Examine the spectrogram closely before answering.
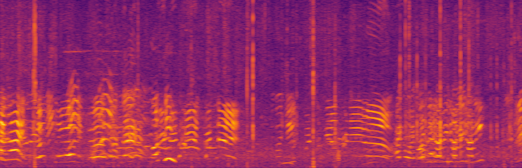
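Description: A soccer ball is kicked with a thud.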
